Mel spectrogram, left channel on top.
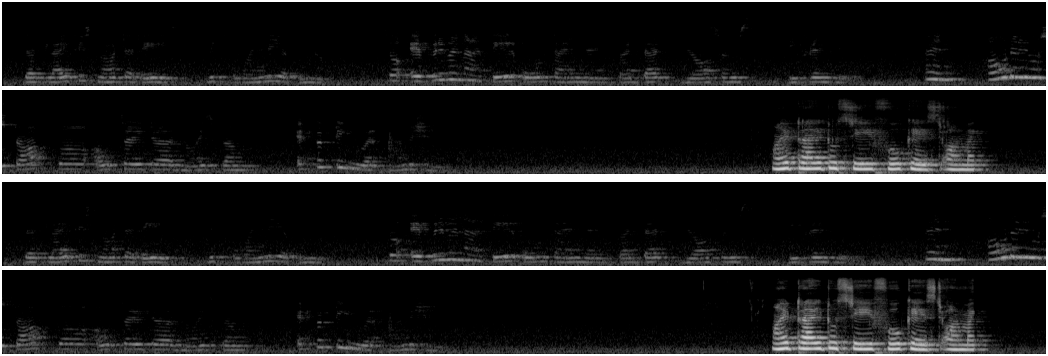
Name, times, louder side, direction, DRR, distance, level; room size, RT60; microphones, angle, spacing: voice 1, 0.2-1.7 2.0-3.2 3.9-7.4 7.8-8.5 9.2-9.5 9.8-12.9 13.4-14.8, left 1 dB, 35° left, 1 dB, 6.6 m, -41 dB
voice 2, 18.1-20.2, right 2 dB, 55° right, 4 dB, 2.1 m, -18 dB
21.5 x 15.5 x 2.6 m, 0.42 s
head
